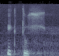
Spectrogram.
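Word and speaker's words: ΙΧΘΥΣ: Nada más que pues no se dice xoy se dice ictus yo m gracias le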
